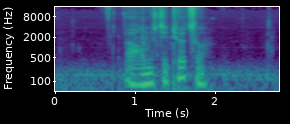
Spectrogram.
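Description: A door latch clicks and a wooden door creaks open.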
